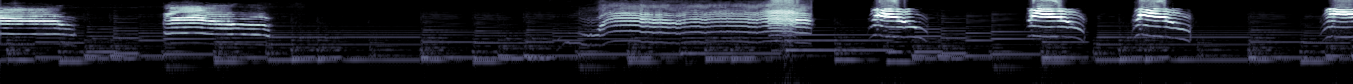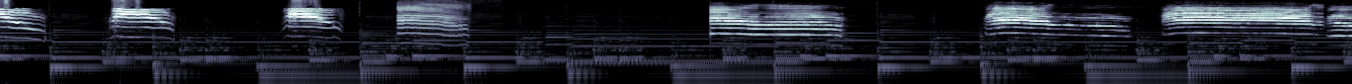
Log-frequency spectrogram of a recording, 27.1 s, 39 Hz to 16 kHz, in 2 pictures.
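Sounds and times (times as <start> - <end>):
cat meowing: 0.0 - 0.8, 1.6 - 2.8, 5.7 - 9.4, 10.3 - 12.0, 13.2 - 14.0, 14.6 - 15.3, 16.4 - 18.2, 20.6 - 22.0, 23.4 - 27.0
background music: 0.0 - 27.0.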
